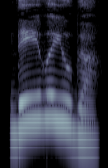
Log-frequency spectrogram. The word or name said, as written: ದೇವಯುಗ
